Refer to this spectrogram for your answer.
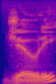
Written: Jodie

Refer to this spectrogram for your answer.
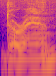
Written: Doran

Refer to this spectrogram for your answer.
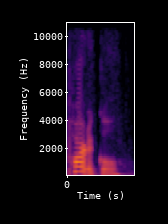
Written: particle

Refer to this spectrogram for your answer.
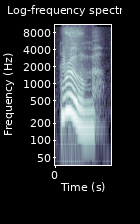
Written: room

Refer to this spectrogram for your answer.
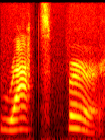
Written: rats fur

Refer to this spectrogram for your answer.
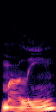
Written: Marlene

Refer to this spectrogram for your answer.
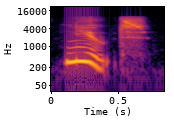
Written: newt

